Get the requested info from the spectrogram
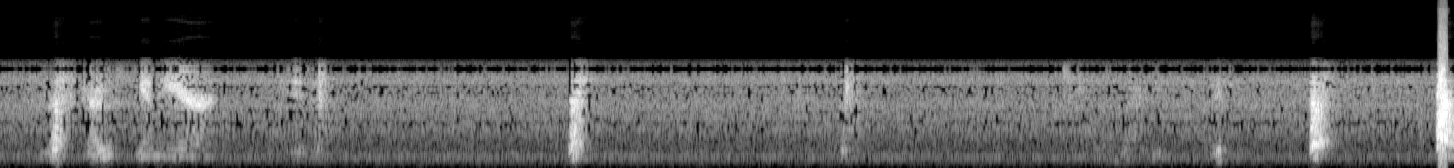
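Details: Maggie, a household dog, sounds off at blinking Christmas tree lights on a faulty sensor loop: scattered short yips and barks, some thin and whiny, with long gaps, ending in one loud bark.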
